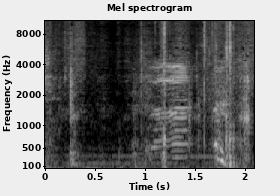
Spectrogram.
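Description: A man's short wordless vocal sounds, exclamations of effort while squeezing through a tight passage: one about a second in and a shorter falling one near the end. A low steady hum runs underneath.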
